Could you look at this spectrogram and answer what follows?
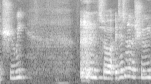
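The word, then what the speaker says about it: Shoei: the colors it is another shy or shouey however you pronounce it I don't know I say shoy so it is another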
